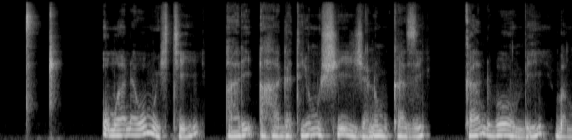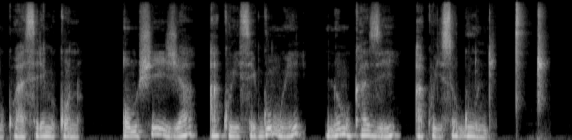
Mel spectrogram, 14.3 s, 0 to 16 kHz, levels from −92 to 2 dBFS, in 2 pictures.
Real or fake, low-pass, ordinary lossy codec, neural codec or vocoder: fake; 14.4 kHz; none; vocoder, 44.1 kHz, 128 mel bands, Pupu-Vocoder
